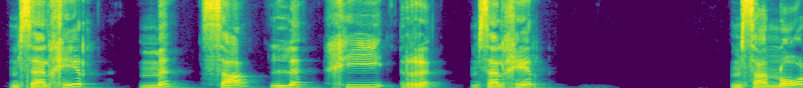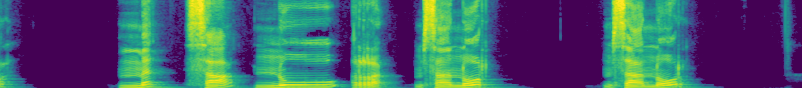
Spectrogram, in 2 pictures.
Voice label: how to say good evening in moroccan arabic darija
